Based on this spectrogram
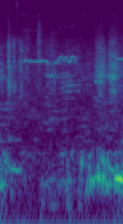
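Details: Pigeons at a farm in Mirpur, Dhaka, heard indoors; a low murmuring coo that swells at the end, with faint higher rustling and chatter behind.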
